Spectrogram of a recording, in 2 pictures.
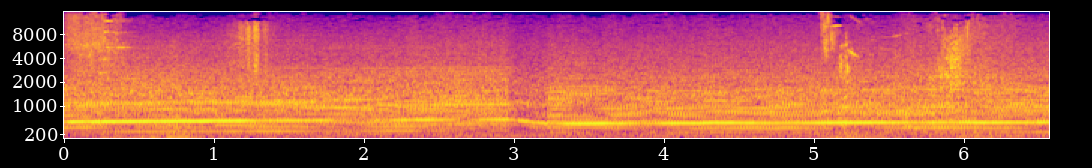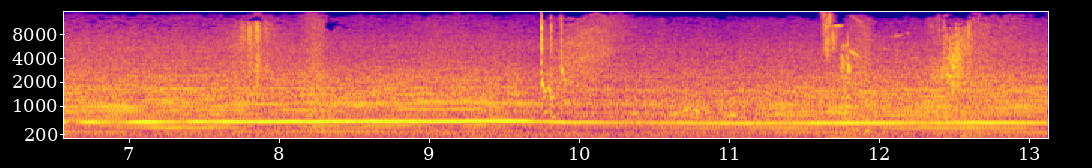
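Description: A sports car engine roars steadily at high speed, shifting gears.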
